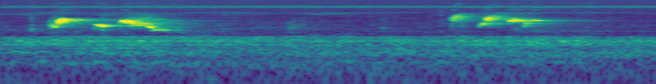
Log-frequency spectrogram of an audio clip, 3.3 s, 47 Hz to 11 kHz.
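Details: Fighting song of a red-whiskered bulbul, with two decoys in use to trap a wild bird, 2 April 2019. Two quick chirpy warbled phrases about two seconds apart over constant insect buzzing.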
